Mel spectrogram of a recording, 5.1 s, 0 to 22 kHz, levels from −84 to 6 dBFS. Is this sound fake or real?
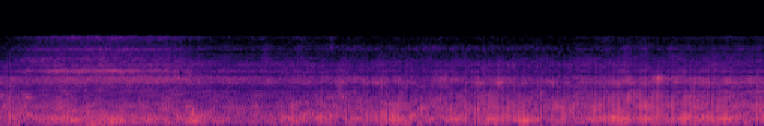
fake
